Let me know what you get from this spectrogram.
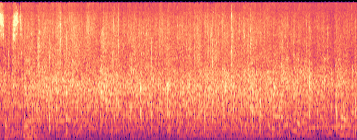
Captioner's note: audience applauding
